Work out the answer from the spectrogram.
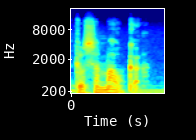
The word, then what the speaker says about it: Kozama'uka: He pronounced it Kozama'uka.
